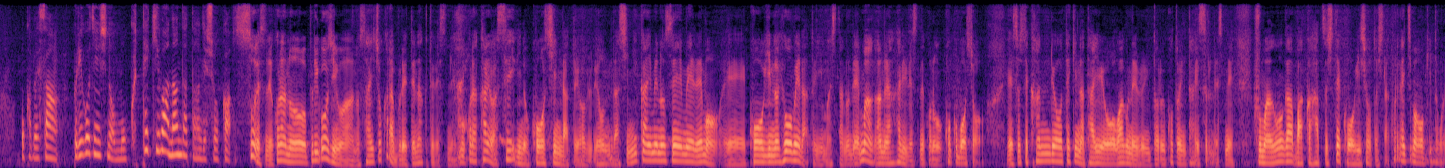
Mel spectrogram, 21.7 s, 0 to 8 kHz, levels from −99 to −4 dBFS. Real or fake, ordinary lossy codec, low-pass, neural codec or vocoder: fake; none; 7.2 kHz; vocoder, 44.1 kHz, 128 mel bands, Pupu-Vocoder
